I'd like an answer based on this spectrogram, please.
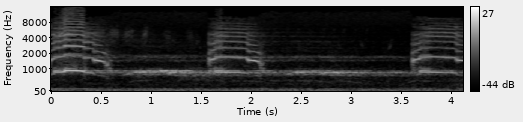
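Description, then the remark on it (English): Common crane trumpeting: three loud, resonant, rolling calls with a brassy harmonic ring, spaced about a second and a half apart against a steady low background hum. “The loud, resonant, trumpeting call of the common crane.”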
